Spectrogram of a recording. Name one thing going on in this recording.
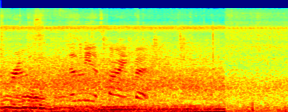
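A young girl talks nearby outdoors.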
